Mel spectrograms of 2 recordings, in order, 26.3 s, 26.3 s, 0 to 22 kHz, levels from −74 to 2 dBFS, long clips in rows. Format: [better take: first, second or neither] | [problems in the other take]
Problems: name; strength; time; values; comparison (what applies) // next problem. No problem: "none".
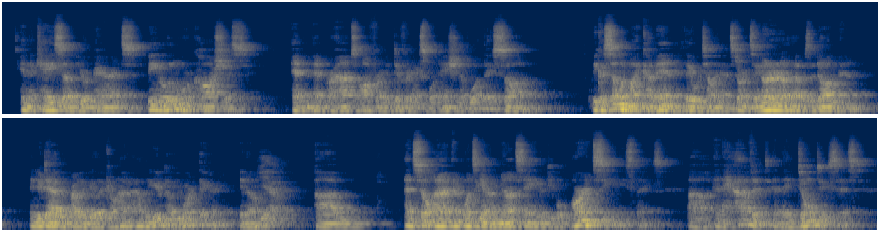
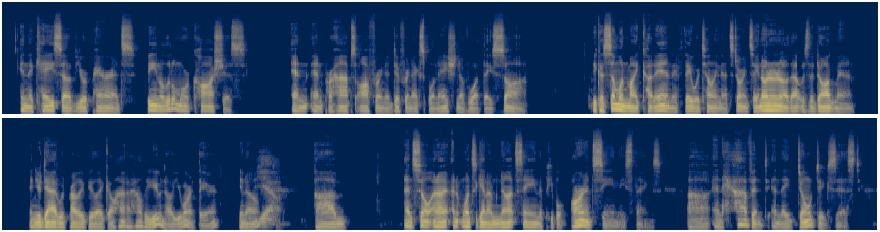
second | off-mic speech; far // room echo; noticeable; dies away in 0.9 s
